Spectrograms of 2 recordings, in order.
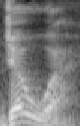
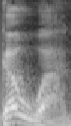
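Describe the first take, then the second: First: The word starts with a j sound. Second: The word starts with a hard g sound. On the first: This is how Saudis say it. "orang Saudi mengatakan jawah" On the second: This is how Egyptians say it. "Orang Mesir mengatakan gawah"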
